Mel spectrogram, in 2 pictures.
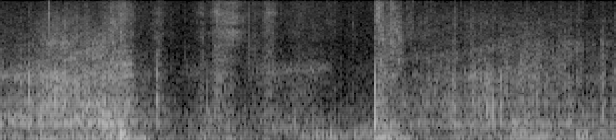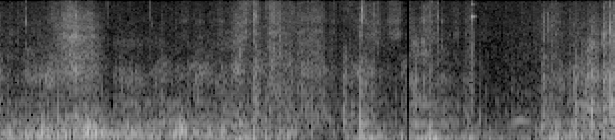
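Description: A dirt-jump mountain bike rolling and being pushed up a dirt slope, with irregular knocks, scuffs and thuds from the tyres, frame and footsteps on the dirt.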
